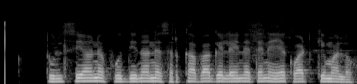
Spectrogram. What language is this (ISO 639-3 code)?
guj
